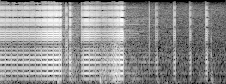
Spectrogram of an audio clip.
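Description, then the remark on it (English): A steady, buzzing electrical hum from a church sound system drones for just over a second, then cuts off abruptly, leaving only faint scattered clicks and low background noise. “Something's humming.”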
